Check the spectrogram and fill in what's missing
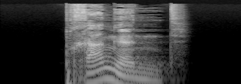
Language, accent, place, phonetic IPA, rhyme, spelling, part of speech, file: German, Germany, Berlin, [ˈpʁaŋənt], -aŋənt, prangend, verb, De-prangend.ogg
- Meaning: present participle of prangen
